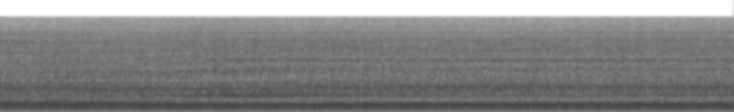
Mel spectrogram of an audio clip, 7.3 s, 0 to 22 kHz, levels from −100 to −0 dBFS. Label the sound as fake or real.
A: real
